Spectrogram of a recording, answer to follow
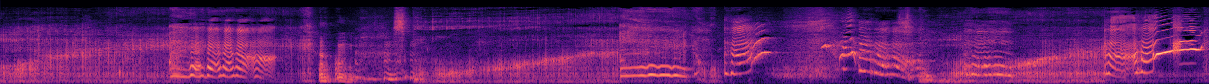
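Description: Adults laughing while a baby giggles and squeals as he is played with, with a voice rising sharply in pitch near the end.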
